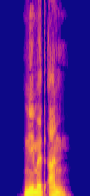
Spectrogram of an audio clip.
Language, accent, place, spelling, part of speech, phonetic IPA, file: German, Germany, Berlin, nehmet an, verb, [ˌneːmət ˈan], De-nehmet an.ogg
- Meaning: second-person plural subjunctive I of annehmen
